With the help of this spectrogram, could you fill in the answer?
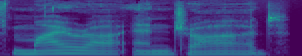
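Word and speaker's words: Mayra Andrade: So up next, I have a gorgeous track off a record by an artist by the name of Myra Andrade. So that's spelled M-A-Y-R-A Andrade, A-N-D-R-A-D-E.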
